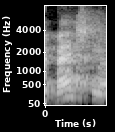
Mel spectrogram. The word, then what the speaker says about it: Westman: É Westman a pronúncia? Isso mesmo.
